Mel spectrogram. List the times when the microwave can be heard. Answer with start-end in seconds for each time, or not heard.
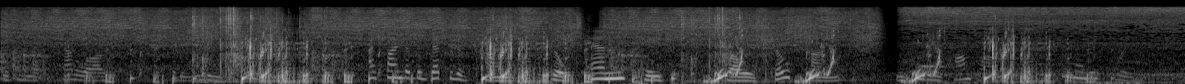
not heard.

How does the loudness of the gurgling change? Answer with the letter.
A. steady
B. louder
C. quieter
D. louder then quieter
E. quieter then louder
A.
